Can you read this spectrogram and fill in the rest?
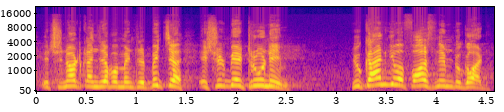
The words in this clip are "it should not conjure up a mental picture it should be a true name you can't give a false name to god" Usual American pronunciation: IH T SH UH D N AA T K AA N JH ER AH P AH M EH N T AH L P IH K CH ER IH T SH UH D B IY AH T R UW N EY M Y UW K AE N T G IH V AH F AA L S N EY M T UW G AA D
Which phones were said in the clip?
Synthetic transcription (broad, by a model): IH T SH UH D N AA T K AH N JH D AH P AH M EH N T AH L P IH K CH ER IH T SH UH D B IY AH T R UW N EY M Y UW K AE N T G IH V AH F AA L S N EY M T UW G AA D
